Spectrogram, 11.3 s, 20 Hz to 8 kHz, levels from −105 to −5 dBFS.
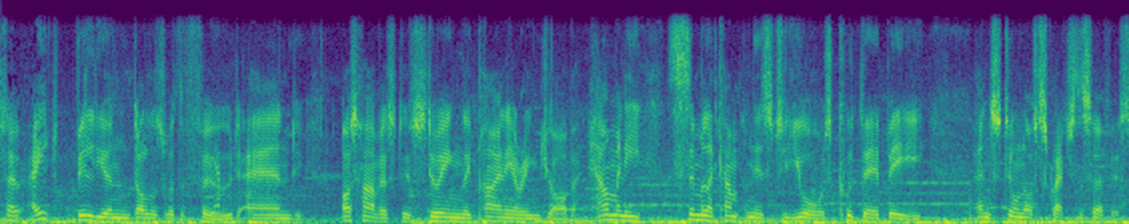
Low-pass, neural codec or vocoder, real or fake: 7.2 kHz; none; real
